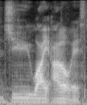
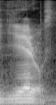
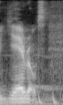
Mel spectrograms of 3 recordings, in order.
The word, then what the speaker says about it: gyros: 它它的写它写的方法是 G Y R O S，但是它不是 Gyros，它是 Yeros。对我我故意去读查了一下到底怎么读，它是读 Yeros。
